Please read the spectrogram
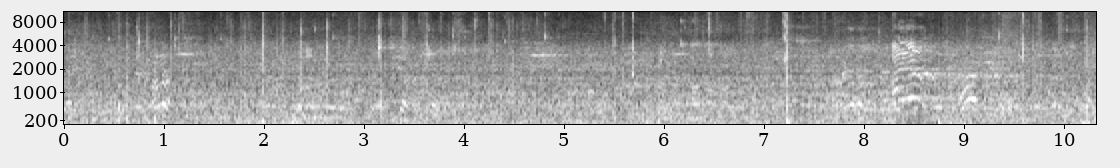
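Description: Amateur football match on a hard outdoor court: players' and onlookers' indistinct voices calling out, with scattered knocks of the ball being kicked and bouncing on the hard surface, the sharpest about seven seconds in.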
